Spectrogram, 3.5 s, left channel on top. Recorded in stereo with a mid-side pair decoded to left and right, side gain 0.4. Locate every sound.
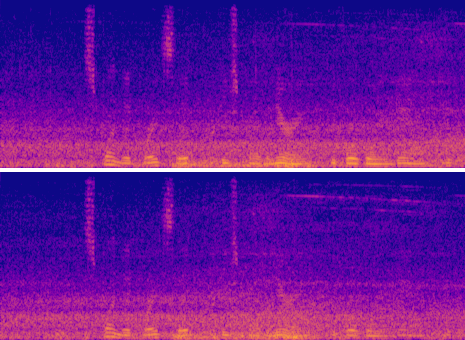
0.6 s a man speaking: 5° left; by 3.4 s 65° left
